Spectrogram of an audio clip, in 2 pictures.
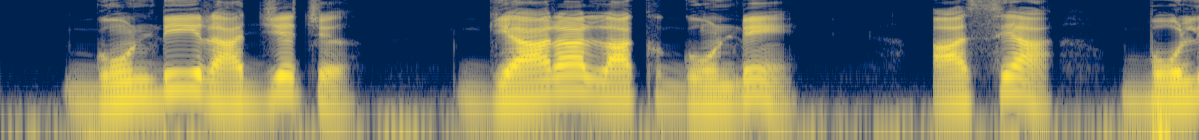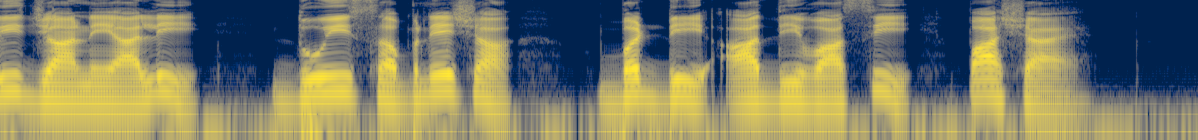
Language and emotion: Dogri, neutral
